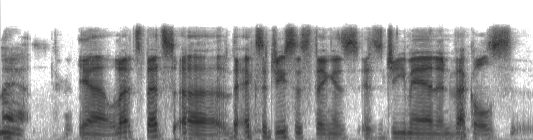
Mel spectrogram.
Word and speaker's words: exegesis: Or they'll slip in that word, well, that's not the exegesis of it or something. Or you don't know the history of the people or this and that. Yeah, well, that's the exegesis thing is G-Man and Veckel's go-to line.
